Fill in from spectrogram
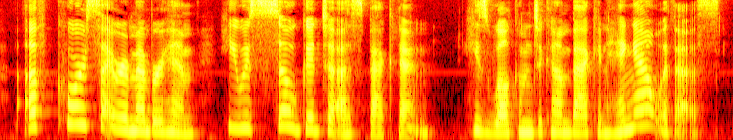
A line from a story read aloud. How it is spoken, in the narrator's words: they let out a hearty laugh and said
